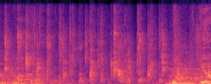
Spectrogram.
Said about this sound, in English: Muted applause.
